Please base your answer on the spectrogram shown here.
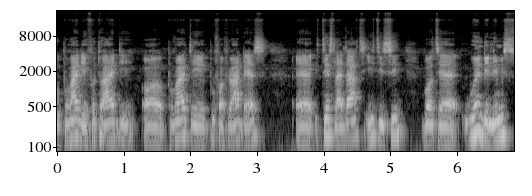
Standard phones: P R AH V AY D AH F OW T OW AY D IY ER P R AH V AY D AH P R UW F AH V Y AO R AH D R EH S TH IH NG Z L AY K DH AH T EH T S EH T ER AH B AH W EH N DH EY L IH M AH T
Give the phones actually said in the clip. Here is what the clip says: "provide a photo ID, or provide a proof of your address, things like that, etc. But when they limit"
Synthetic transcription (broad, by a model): P R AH V AY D AH F OW T OW AY D IY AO P R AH V AY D AH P UW F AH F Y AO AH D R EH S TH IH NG S L AY K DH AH T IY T S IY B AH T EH W EH N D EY L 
